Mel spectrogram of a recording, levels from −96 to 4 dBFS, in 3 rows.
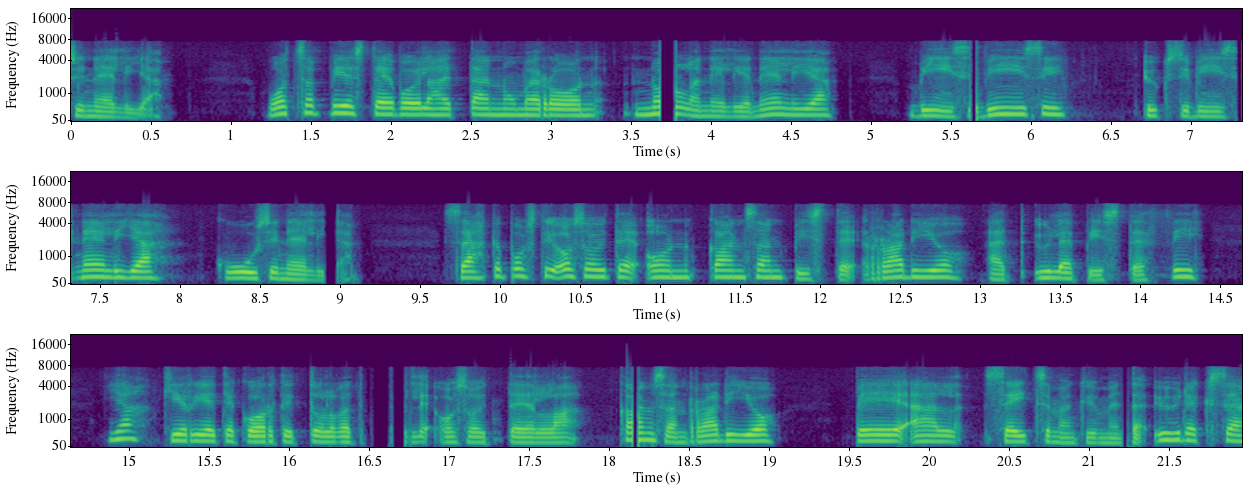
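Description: Packet loss on an ADPCM call cuts hard silent holes at 3.68, 5.62, 7.28, 8.90, 16.52, 18.14 and 21.20 s. The longest is a scattered 220 ms at 16.5 s. The decoder's predictor then restarts out of step, so the speech returns slightly distorted.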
